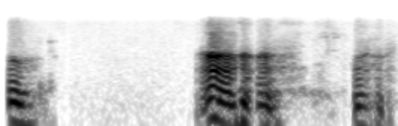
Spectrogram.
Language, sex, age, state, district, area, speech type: Manipuri, male, 30-45, Manipur, Kakching, rural, conversation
